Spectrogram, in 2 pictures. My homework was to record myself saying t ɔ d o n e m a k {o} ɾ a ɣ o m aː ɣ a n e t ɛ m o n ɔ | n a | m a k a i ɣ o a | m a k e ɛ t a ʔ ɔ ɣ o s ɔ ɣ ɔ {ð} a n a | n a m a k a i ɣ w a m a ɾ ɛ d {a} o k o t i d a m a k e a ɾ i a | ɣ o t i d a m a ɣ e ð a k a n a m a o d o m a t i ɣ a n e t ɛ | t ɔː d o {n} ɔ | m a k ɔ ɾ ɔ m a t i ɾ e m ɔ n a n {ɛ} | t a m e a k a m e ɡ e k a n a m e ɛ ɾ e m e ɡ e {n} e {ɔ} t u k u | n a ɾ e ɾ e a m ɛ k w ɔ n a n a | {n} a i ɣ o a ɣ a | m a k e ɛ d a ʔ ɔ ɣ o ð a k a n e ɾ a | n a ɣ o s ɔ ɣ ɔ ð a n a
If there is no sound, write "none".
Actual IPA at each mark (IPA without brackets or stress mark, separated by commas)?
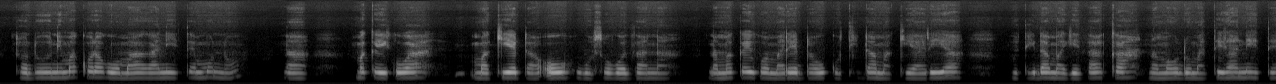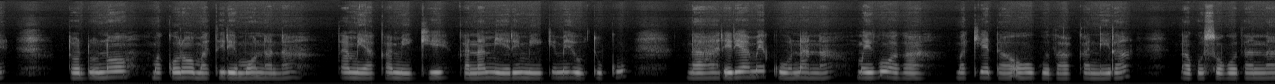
ɔ, ð, a, n, a, m, o, m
